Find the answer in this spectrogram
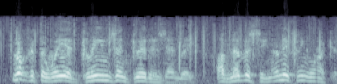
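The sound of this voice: Using a put-on character voice, a man talks fast with a husky, rough edge, a fairly high pitch and big pitch swings.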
